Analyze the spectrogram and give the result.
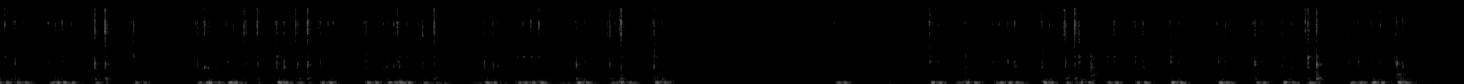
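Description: Fingertips with long white nails type on a compact wireless keyboard with black plastic keys set in a thin silver aluminium frame, resting on a wooden table. Quick bursts of crisp, bright key clicks over soft low thumps stop dead after each press. Brief pauses break the typing, including a longer silence near the middle.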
